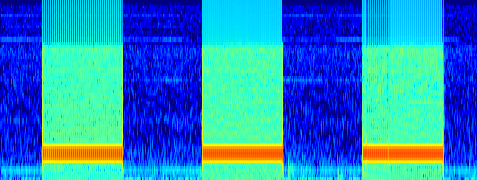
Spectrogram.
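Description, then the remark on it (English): A telephone line tone plays while on hold for the receptionist on a call to a Days Inn hotel: three steady one-second beeps separated by one-second silences, clear and evenly paced, with no voices. “That extension is unavailable. Please hold for the receptionist.”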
